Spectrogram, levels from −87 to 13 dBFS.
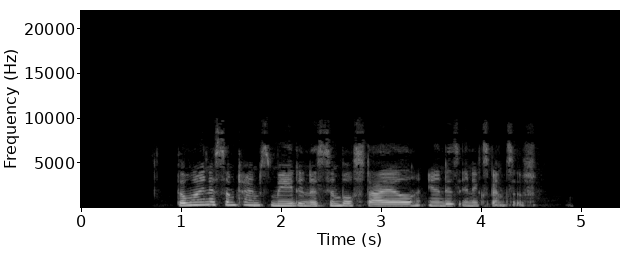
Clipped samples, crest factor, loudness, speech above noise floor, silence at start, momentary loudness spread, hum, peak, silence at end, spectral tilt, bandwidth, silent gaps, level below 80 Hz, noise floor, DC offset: under 0.1%; 18 dB; -27 LUFS; 47 dB; 0.95 s; 11 LU; none; -12 dBFS; 0.85 s; -4.5 dB/octave; 9.6 kHz; none; -78 dBFS; -74 dBFS; under 0.1%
